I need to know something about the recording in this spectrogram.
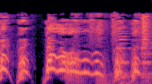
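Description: dog barking

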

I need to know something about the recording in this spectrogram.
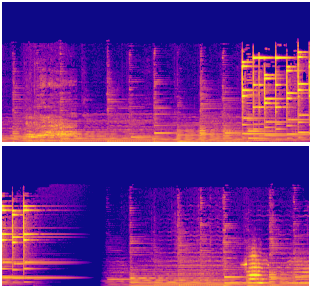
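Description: pig oinking

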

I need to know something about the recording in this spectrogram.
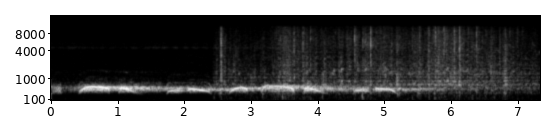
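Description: pigeon cooing

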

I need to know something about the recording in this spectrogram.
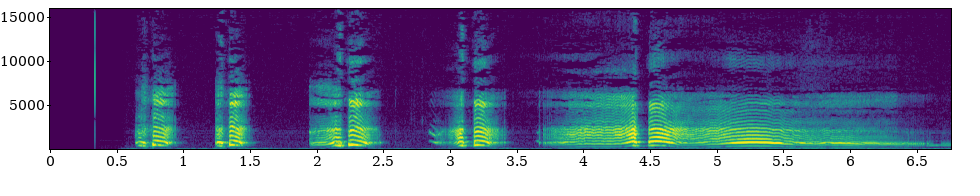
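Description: newborn baby crying

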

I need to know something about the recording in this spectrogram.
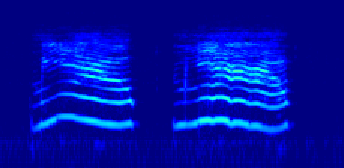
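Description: cat meowing

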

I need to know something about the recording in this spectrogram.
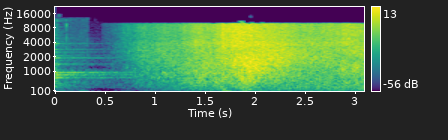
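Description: sea waves

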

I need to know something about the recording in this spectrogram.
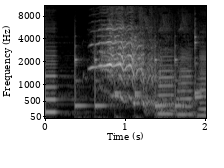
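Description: horse neighing

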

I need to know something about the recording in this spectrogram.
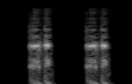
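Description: toad croaking

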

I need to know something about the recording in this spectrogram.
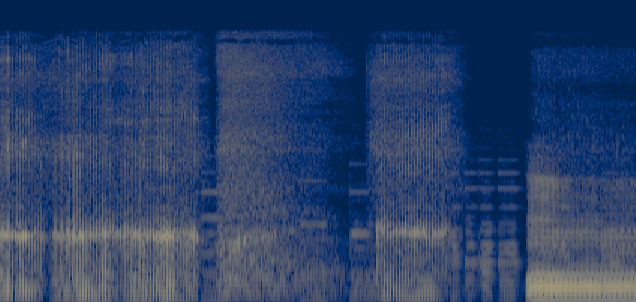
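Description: loud snoring

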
